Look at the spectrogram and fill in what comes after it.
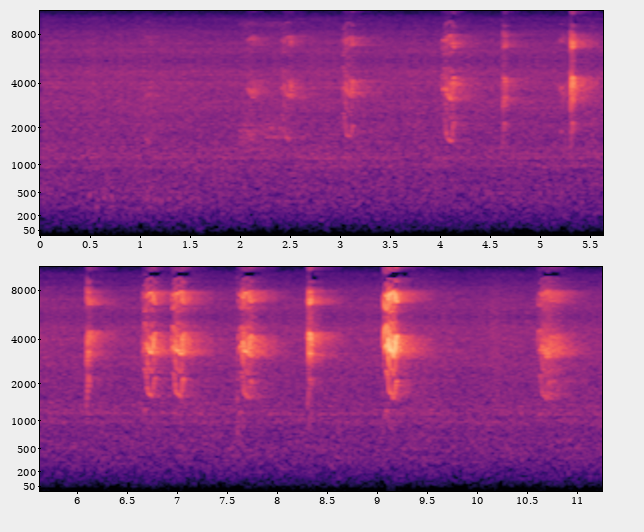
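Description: Bird calling again and again among the trees: short, sharp notes that sweep downward in pitch, faint at first and growing louder, the loudest one about nine seconds in, over a faint steady hiss.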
